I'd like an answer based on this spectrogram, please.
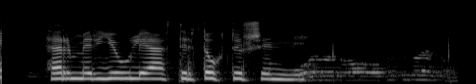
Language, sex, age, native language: Icelandic, male, 9, Icelandic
